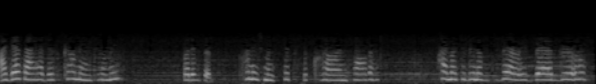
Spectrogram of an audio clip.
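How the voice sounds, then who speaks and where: An actress playing a flustered, wry young bride-to-be in a 1940s radio drama. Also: female voice, sits high, steady tone, measured pace. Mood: wry, weak. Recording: tinny 1942 radio broadcast, faint music.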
